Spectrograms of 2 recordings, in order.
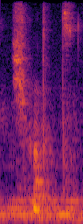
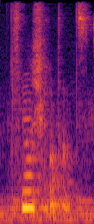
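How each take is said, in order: First: Unvoiced whisper of the same words; softly whispered echo; whispered repeat. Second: Said in the usual way. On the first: Real, not acted. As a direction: drop to a breathy whisper.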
